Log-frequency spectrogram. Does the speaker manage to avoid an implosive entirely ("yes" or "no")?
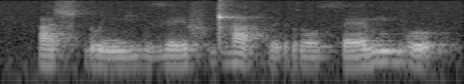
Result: no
